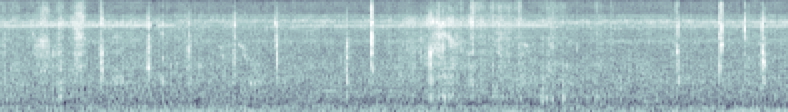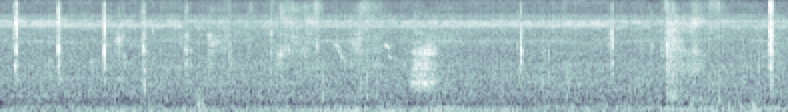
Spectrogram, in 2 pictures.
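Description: Close-up chewing and lip-smacking of someone eating cooked snake meat: irregular sharp mouth clicks and smacks, over a steady high whine.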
